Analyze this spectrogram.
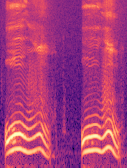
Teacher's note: O가 아닌 오우 라고 우리가 느끼기엔 2개의 음절을 천천히 연결해서 발음을 해주는 소리가 바로 이 O의 long vowel 소리입니다.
